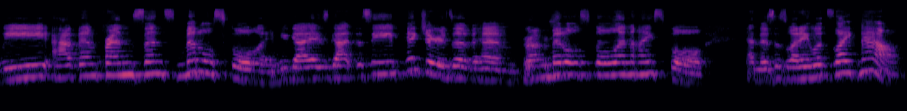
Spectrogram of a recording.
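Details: Adult woman speaking; Normal speech.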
